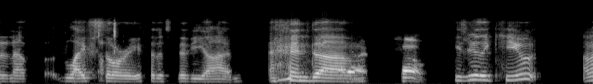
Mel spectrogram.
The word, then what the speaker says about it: Vivillon: Vivillon, I believe, is the actual pronunciation. I've always said Vivillon, but I think it's Vivillon.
